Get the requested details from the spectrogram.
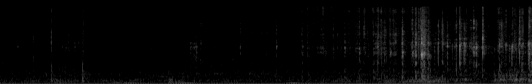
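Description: A utility knife blade scores and cuts the end of a white, solid, dry bar of soap held in the hand, so white flakes and powder crumble off. Faint, sparse dry clicks build after a few seconds into louder, denser, bright crunching and scraping with short, sharp crackles.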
